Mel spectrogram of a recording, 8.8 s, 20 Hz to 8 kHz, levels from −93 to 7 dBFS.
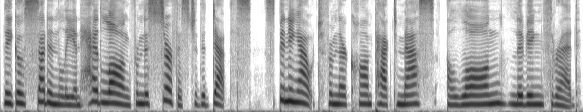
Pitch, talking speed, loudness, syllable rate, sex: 245 Hz, 145 wpm, -16 LUFS, 3.5 syllables/s, female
